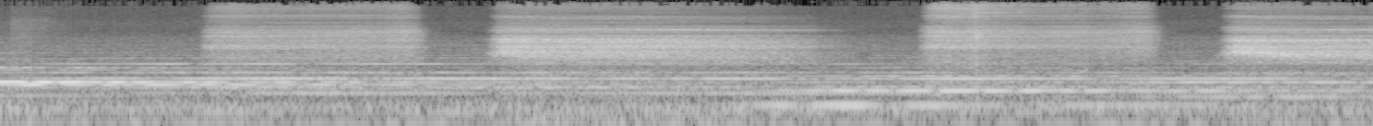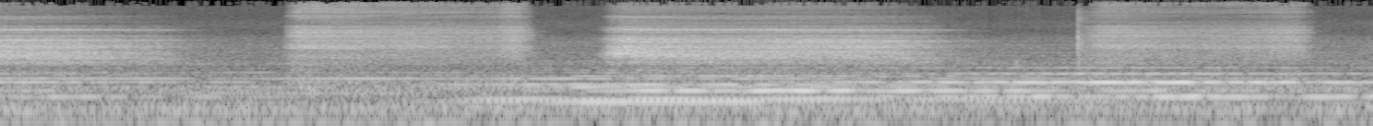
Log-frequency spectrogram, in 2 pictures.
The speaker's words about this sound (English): As you're doing this, try to breathe in and out of the belly instead of the chest. So when you're ready, you can go ahead and begin. In through the nose and out through the nose.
